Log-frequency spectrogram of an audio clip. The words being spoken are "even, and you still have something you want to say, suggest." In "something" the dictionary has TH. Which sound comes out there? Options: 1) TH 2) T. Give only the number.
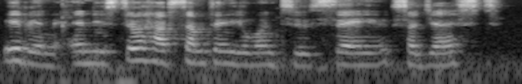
1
